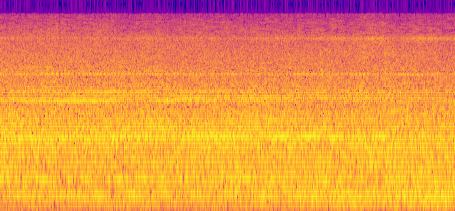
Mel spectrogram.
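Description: Jet airliner engines running, a steady rushing noise with a constant high whine.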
